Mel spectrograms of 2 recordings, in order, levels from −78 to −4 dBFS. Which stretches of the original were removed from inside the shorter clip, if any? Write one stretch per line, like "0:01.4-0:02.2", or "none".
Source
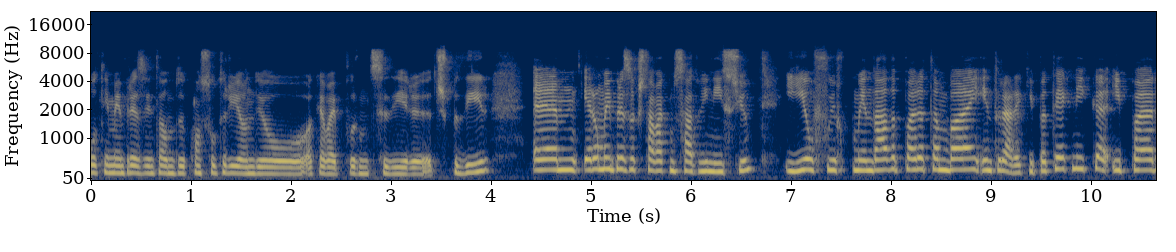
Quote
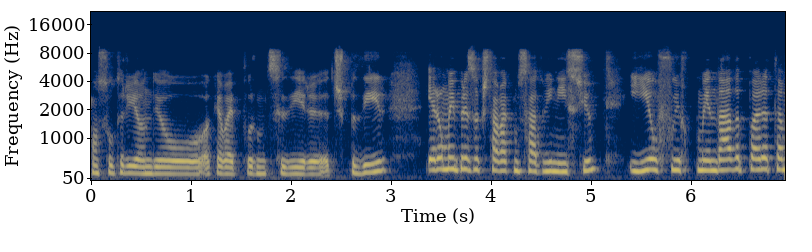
0:04.4-0:04.9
